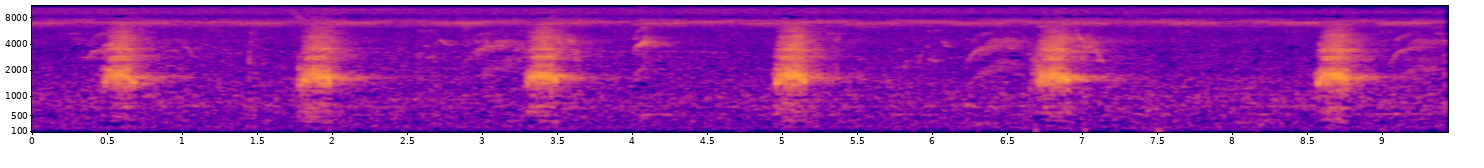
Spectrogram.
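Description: Rufous-tailed jacamar giving sharp, high single call notes about every one and a half to two seconds, over a steady high insect hiss.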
